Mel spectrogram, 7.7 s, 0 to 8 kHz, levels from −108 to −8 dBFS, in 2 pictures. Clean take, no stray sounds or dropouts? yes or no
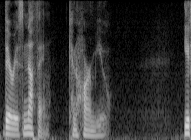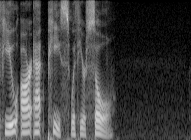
yes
